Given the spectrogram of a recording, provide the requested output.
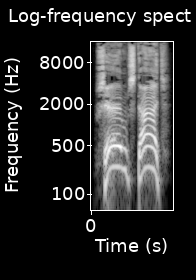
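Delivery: high, forceful courtroom order; shouted command. A narrator's reading. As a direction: call the whole room to its feet. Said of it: "крикнул шериф".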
